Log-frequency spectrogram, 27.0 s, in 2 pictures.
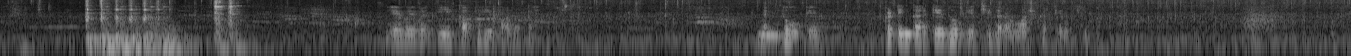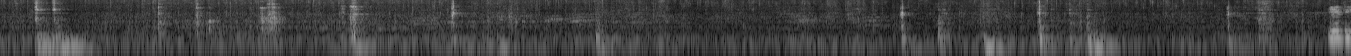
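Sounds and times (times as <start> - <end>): meat and spinach sizzling: 0.0 - 27.0
spatula knocking and scraping pan: 15.0 - 20.2, 21.6 - 26.7.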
